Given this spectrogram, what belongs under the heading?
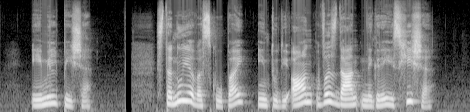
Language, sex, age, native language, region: Slovenian, female, 30-49, Slovenian, Central Slovenia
